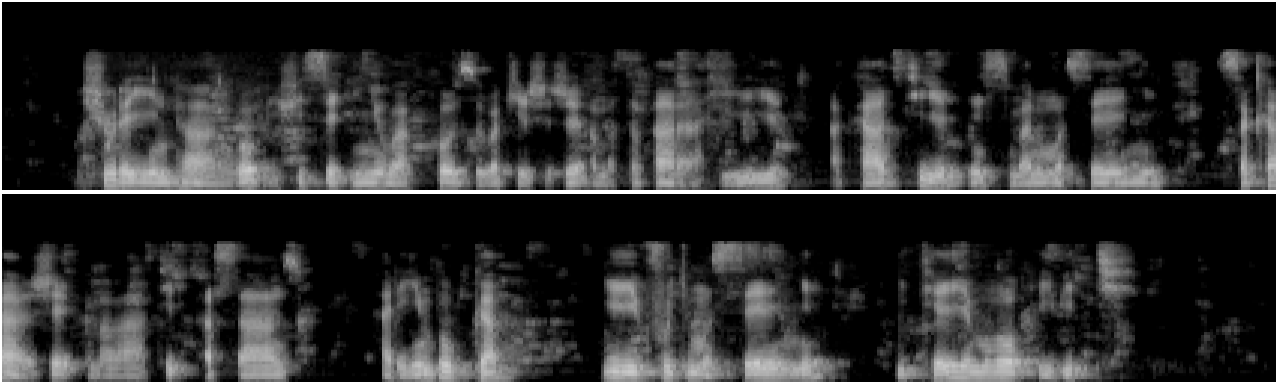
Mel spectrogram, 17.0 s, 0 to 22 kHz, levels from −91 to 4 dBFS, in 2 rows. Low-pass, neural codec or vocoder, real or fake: 7.2 kHz; none; real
